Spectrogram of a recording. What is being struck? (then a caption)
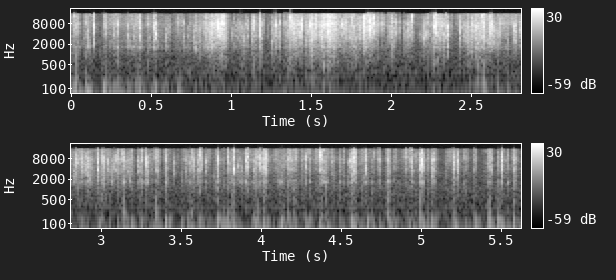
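Padded plastic bubble mailer. An Amazon Prime padded poly bubble mailer is held close and scratched and tapped with long glittery nails. The sound is a dense run of bright crinkling, scratchy crackle and quick dry taps over a heavy low rumble from the close handling, with no ring after each touch.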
